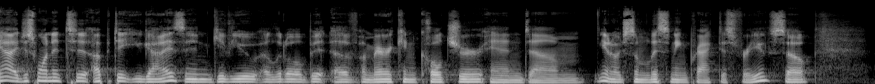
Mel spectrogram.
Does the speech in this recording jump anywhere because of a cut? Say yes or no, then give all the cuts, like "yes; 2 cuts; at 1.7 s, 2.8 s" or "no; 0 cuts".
yes; 1 cut; at 6.2 s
